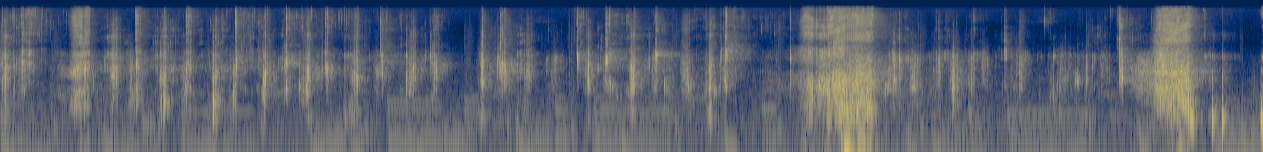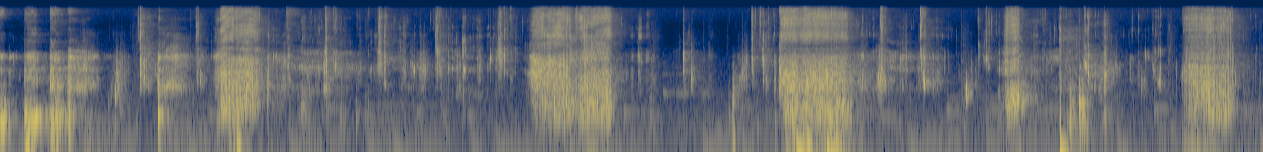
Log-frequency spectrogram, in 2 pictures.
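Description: Chopsticks and a spoon clink against a bowl.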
